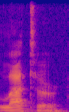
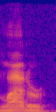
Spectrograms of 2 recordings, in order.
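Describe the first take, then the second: First: The middle T is a crisp, clear T. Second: The middle T sounds like a soft D. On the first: "there's my limited British accent for one word" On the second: "same pronunciation, ladder"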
